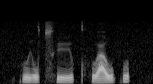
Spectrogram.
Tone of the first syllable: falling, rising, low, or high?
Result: rising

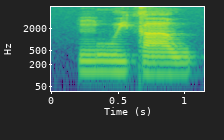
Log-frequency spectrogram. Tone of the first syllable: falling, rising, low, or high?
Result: high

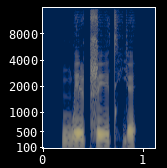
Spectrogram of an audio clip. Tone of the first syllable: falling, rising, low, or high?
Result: high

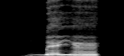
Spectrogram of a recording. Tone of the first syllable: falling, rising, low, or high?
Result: high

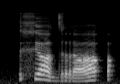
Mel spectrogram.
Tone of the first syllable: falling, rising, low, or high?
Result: falling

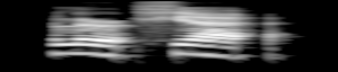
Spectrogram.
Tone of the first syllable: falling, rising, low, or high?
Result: falling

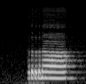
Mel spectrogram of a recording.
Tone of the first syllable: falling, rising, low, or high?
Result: high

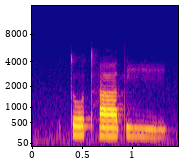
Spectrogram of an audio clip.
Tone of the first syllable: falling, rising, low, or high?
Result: low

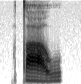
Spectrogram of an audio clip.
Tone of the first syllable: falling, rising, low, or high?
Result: low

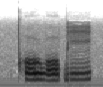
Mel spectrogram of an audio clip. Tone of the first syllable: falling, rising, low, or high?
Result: low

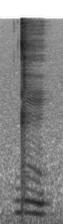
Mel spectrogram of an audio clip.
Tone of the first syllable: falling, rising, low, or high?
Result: low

